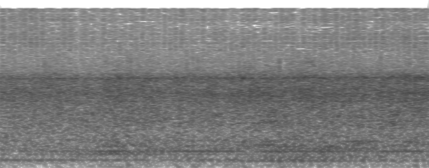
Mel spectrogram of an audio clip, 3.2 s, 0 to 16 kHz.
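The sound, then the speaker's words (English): An early jet aircraft engine roars steadily at full power while held on the brakes at the end of a runway before takeoff, a loud, continuous rushing drone with a deep underlying hum that holds without a break for the whole stretch, with no voices present. “he held it on the brakes and ran out the engine to full speed, released his brakes, and then he hopped off in about 600 yards.”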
